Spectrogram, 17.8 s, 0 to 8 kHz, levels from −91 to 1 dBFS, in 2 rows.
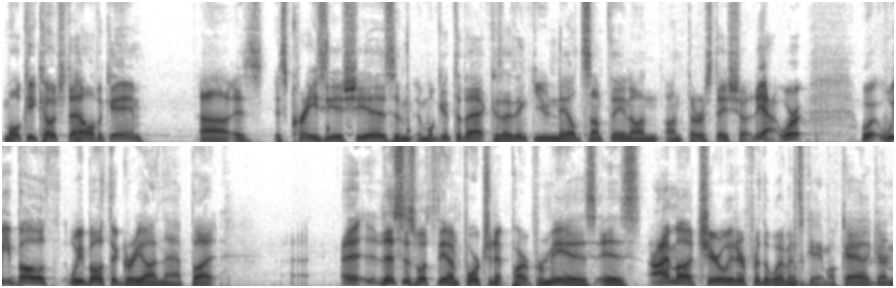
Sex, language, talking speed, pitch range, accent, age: male, English, 210 wpm, 105-140 Hz, American, 30-49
